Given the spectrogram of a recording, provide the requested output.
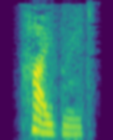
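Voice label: "hybrid", English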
